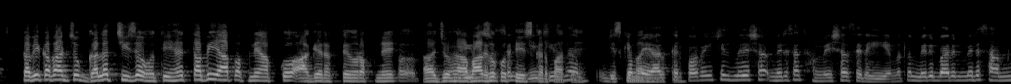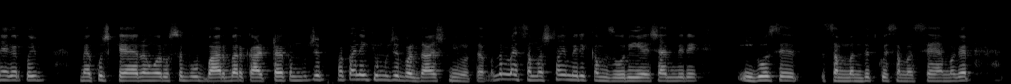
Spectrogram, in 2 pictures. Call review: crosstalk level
present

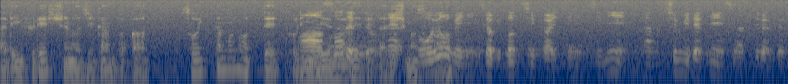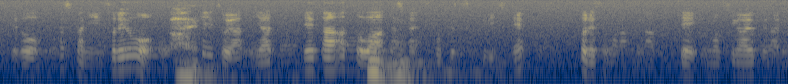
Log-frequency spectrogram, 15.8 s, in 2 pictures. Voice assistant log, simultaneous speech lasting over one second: present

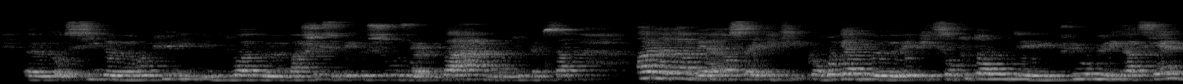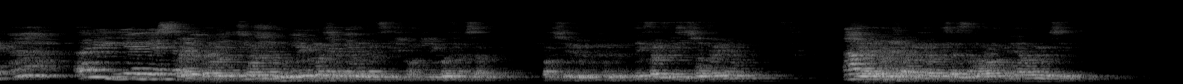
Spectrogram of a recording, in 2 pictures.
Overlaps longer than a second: present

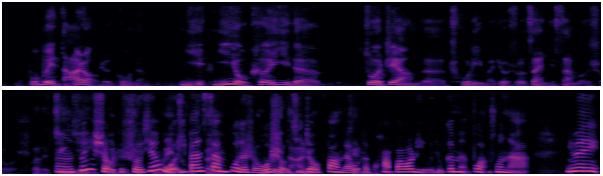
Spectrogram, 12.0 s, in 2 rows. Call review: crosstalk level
present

